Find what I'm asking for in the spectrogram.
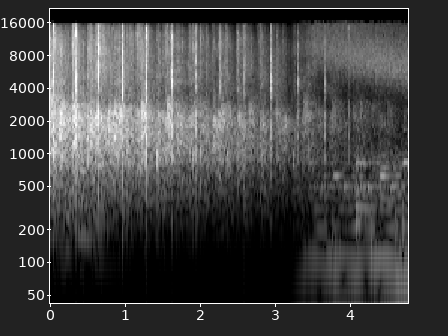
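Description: A sizable audience at the end of an Institute for Government (IFG Live) evening event applauds with steady, dense clapping for about three seconds; the clapping thins as a low musical sting fades in and takes over.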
